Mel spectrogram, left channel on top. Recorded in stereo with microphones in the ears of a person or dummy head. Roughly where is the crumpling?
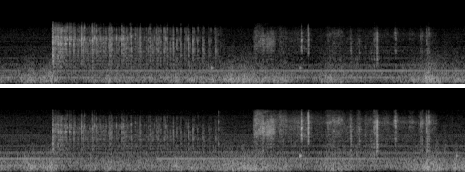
Right.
